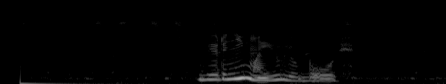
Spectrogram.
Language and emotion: Russian, sad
